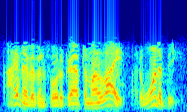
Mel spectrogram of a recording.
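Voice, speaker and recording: An actor playing a smooth, evasive middle-aged uncle in a 1940s radio drama, on a tinny old broadcast recording. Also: male voice, on the high side, very animated, racing, exaggerated voice. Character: charming sinister uncle, middle-aged man.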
